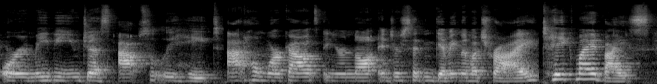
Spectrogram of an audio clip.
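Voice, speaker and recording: A woman in her twenties chats to camera about fitness, gushing and bubbly, with little laughs. Her voice sits a bit low. She is recording at home indoors, and the room rings with echo. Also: bright, forceful tone. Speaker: fitness vlogger. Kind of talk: casual chat to camera. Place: indoors at home, lit by twinkle lights. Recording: echoey room.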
